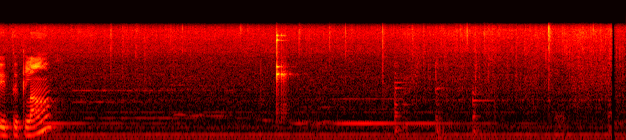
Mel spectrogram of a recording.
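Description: Sliced onions, garlic and curry leaves sizzling in sesame oil in a cast-iron skillet: a steady frying hiss. A single sharp click comes about three seconds in.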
